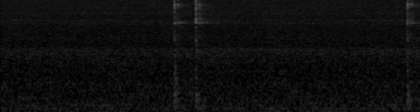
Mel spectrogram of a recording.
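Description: Near silence with faint computer mouse clicks: a quick pair close together about a second in, and another at the very end.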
